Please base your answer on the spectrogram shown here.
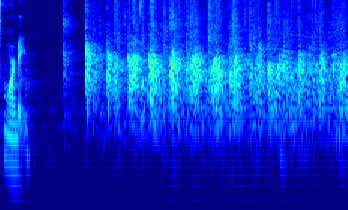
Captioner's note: audience applauds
